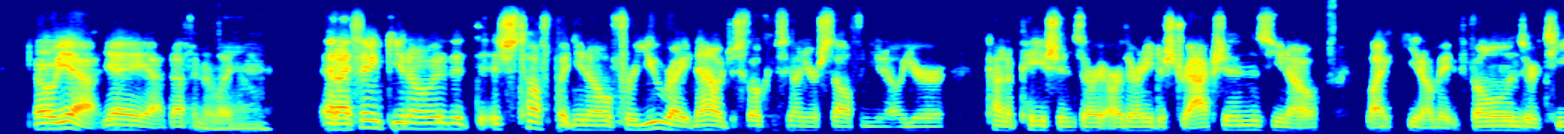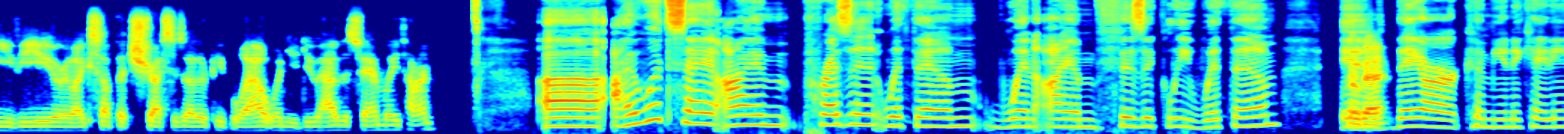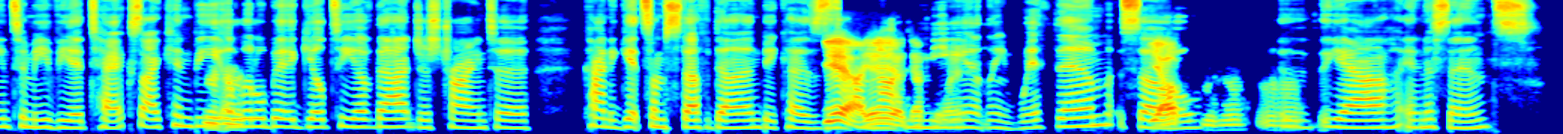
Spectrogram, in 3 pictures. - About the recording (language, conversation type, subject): English, advice, How can I be more present and engaged with my family?
- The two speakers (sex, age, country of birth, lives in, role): female, 35-39, United States, United States, user; male, 20-24, United States, United States, advisor
- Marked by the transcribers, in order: tapping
